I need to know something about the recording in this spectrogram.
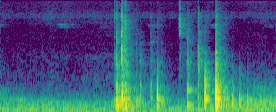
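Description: Plastic skincare bottles and tubes being handled and set down: a few short clicks and knocks about a second in, the loudest near the end.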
